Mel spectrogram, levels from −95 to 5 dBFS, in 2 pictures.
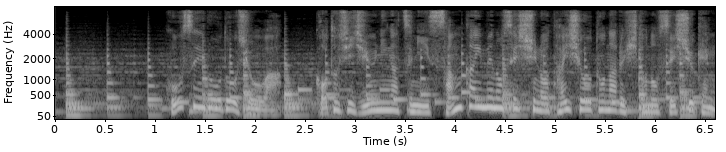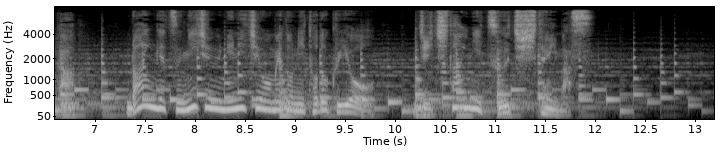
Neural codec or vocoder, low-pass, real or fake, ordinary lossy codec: none; 7.2 kHz; real; MP3, 48 kbps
